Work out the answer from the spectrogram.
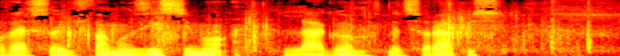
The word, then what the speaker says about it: Sorapìs: Ci dirigiamo verso il famosissimo Lago del Sorapiss. O Sorapìs, visto che c'è l'accento sulla i.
